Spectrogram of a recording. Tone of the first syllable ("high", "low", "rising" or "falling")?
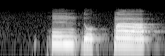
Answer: high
